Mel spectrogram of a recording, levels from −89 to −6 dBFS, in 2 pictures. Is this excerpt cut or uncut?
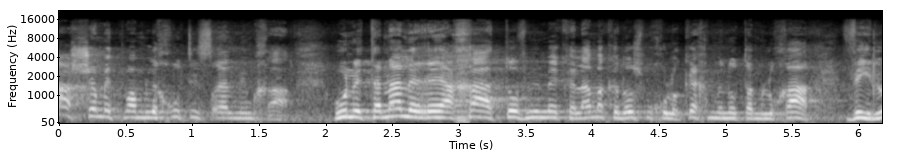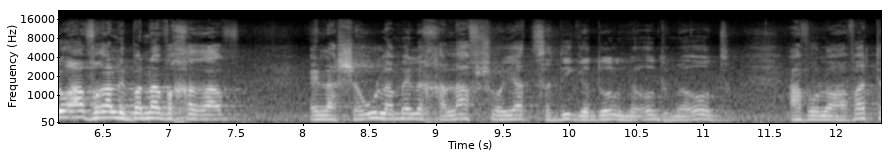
uncut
